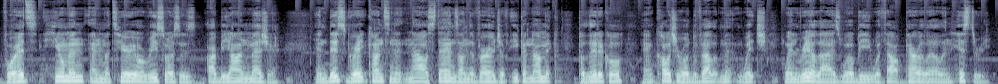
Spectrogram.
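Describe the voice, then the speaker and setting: A man reads a formal address aloud in a solemn, measured, oratorical manner. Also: medium pitch, fairly even intonation, a little mellow. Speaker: reader of a historical speech. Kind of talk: formal speech read aloud. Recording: music under the voice. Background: background music.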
